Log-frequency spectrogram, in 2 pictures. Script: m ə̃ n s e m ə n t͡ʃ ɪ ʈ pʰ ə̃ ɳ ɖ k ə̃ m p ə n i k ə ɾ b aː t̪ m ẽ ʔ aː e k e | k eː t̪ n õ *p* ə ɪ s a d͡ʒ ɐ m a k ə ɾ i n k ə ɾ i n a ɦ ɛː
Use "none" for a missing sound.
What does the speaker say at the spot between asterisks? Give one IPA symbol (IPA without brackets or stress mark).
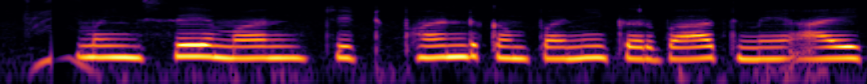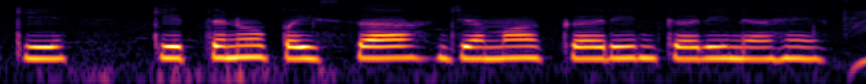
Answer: p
